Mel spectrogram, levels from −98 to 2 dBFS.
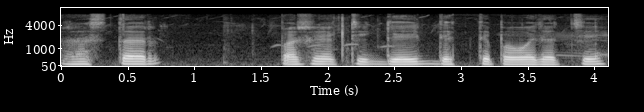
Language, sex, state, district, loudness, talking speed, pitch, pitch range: Bengali, male, Assam, Hailakandi, -17 LUFS, 100 wpm, 140 Hz, 135-145 Hz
